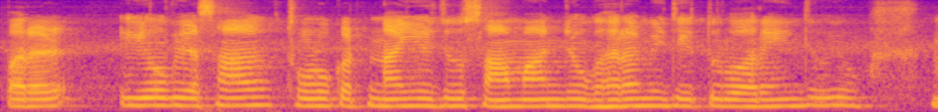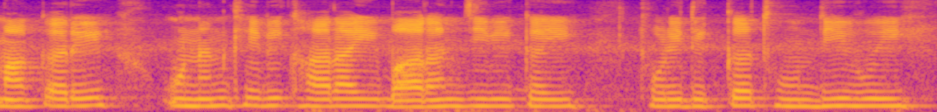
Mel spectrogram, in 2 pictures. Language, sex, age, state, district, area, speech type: Sindhi, female, 45-60, Madhya Pradesh, Katni, urban, spontaneous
